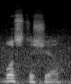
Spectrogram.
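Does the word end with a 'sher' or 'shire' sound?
sher. The ending is a short 'sher' sound. This is the local British way. "they don't say Worc Worcestershire"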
